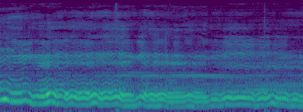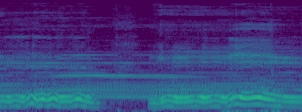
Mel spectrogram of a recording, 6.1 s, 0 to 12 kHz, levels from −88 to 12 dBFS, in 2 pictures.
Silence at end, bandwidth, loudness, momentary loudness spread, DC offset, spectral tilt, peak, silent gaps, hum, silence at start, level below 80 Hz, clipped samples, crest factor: 0 s; 11 kHz; -32 LUFS; 9 LU; under 0.1%; -6.5 dB/octave; -14 dBFS; none; none; 0 s; -68 dBFS; under 0.1%; 16 dB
